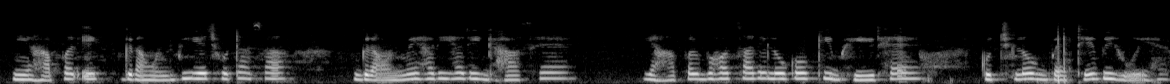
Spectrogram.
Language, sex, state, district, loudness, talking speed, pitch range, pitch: Hindi, female, Bihar, East Champaran, -17 LUFS, 145 wpm, 220-265 Hz, 250 Hz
